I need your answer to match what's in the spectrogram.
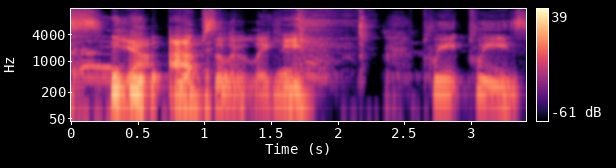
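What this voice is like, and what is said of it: Usual voice. Nothing is said of it.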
